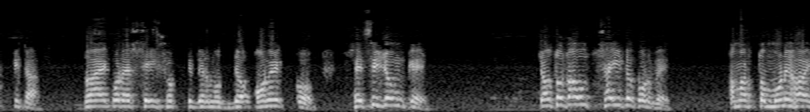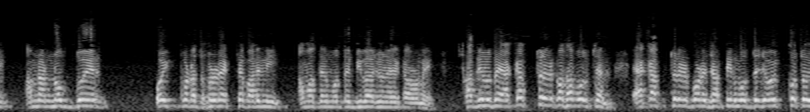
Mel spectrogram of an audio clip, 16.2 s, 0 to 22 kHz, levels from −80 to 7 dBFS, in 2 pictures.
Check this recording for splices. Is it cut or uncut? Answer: uncut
